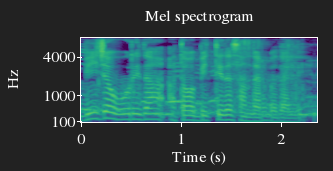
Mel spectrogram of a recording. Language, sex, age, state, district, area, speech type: Kannada, male, 18-30, Karnataka, Dakshina Kannada, rural, spontaneous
